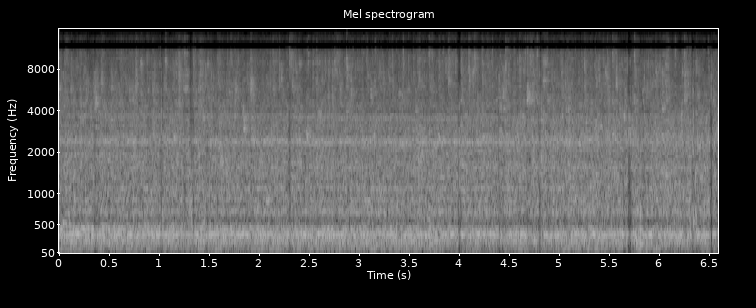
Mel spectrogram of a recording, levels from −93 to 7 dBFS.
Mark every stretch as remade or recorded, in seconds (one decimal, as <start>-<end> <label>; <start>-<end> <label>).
0.0-2.7 recorded; 2.7-5.4 remade; 5.4-6.6 recorded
